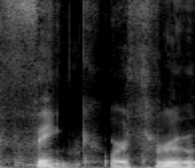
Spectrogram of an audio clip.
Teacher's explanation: Then there's the unvoiced one like think or through. That one's just air. For both the tongue tip needs to be gently uh just slightly between the teeth.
